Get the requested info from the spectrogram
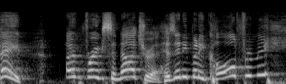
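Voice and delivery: very high-pitched, breathless gasp. Telling a joke's punchline, the speaker acts out a breathless arrival. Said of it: "breathlessly runs in and goes".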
